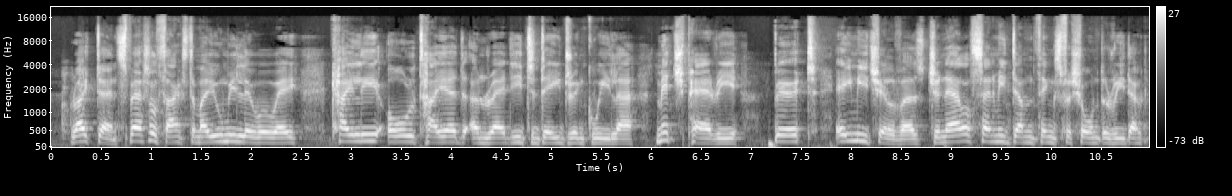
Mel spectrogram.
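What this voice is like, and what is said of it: Imitates another person's voice. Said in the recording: “do an impression of me ... get into the character ... just do a cough and then you'll just start talking”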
